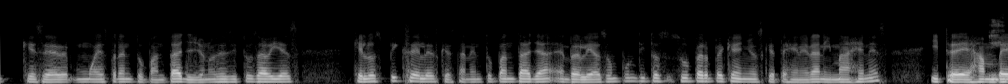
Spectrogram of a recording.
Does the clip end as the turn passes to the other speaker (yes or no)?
no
